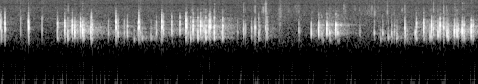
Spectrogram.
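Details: Forest green tree frogs, Rhacophorus arboreus, males and females gathered at night on a branch over a marshy mountain pond, croaking while whipping a foam nest; dense bursts of rapid clicking, rattling notes overlap continuously from several callers.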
